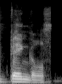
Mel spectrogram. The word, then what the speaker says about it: Bengals: So, if my name is spelled Ben, you would call me Ban? Are you trying to give me shit for my Bengals pronunciation? Well, I'm like literally looking at Bengals, Ben. Ben. Yeah, not Bang.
